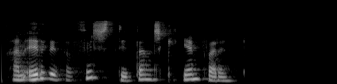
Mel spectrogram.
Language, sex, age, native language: Icelandic, female, 50-59, Icelandic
